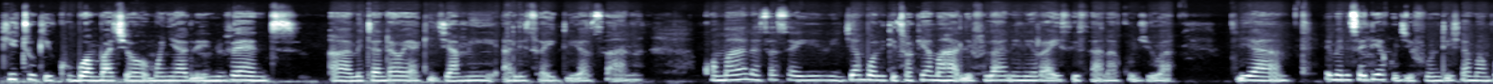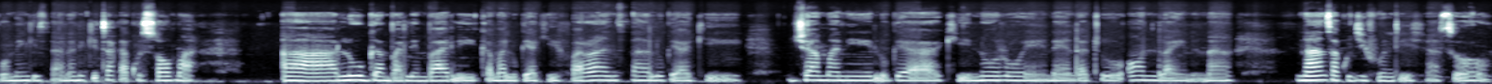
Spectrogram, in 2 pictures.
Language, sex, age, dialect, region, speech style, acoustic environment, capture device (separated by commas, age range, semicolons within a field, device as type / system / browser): Swahili, female, 25-34, Kenya - Nairobi Sheng-influenced, Kenya, focused, nature, mobile / Linux / Chrome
